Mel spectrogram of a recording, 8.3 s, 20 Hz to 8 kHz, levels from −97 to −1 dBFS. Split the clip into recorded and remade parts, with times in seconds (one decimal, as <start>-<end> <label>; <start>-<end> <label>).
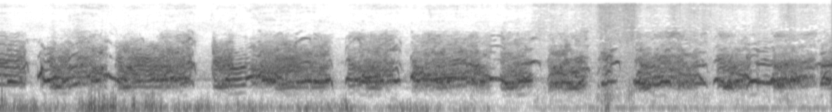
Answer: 0.0-1.9 recorded; 1.9-8.3 remade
